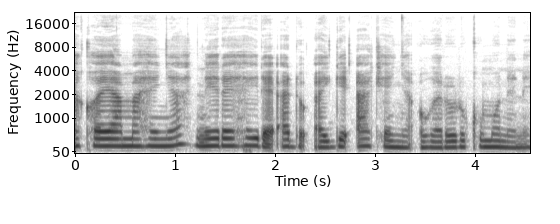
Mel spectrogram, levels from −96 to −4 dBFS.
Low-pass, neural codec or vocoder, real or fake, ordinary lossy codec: none; none; real; none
